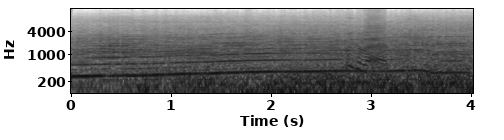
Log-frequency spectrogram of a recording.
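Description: A 2019 Honda CBR1000RR SP sportbike engine revs hard and close, its loud, steady high-pitched whine climbing slowly in pitch through a held throttle, with a brief gear-change dip near the end.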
